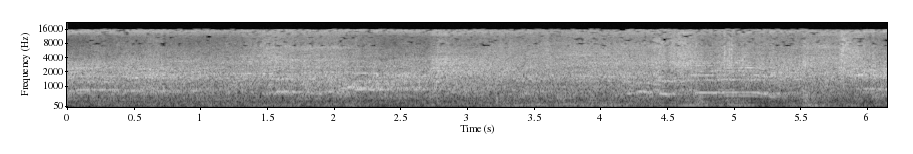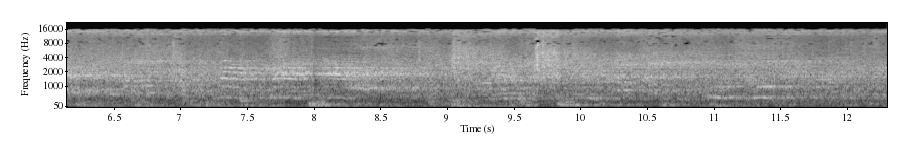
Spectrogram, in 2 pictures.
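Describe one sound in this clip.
A crowd of spectators chatters and shouts in a large echoing rink.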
